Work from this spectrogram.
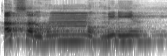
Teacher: حمزہ کو کاف سے ملا کے جلدی پڑھا جائے گا، سا کو جلدی پڑھیں گے، را کو بھی جلدی پڑھیں گے، را کو پر پڑھا جائے گا، پیش ہے۔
